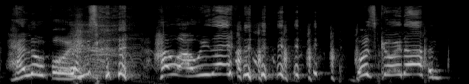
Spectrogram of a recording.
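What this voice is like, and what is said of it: Attempted sexy voice, Welsh accent. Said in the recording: “do a sexy voice ... I can't in Welsh.”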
